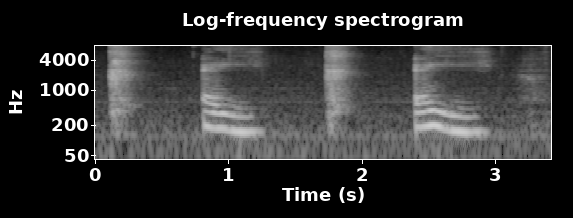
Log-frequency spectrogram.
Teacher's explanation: 여러분이 생각하시는 거보다 훨씬 강한 호흡을 넣어서 크 케이 사운드 자체가 날카롭다는 느낌을 느껴 보셔야 합니다.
